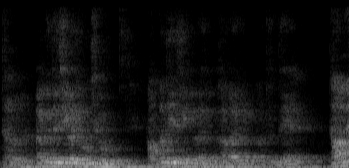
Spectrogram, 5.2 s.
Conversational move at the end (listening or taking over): listening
